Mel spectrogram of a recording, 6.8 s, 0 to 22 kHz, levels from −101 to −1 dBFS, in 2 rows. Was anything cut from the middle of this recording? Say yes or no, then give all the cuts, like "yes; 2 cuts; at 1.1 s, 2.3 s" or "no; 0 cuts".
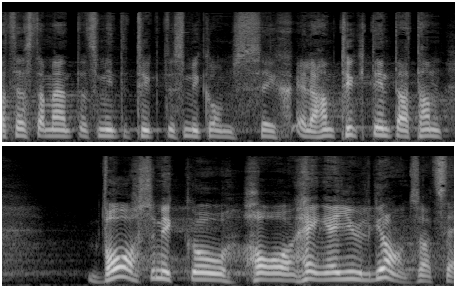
no; 0 cuts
